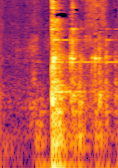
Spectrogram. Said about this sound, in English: Put some ice in the glass while you're opening it.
